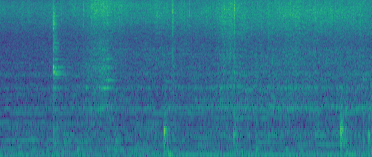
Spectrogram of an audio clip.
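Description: Onion frying with ginger garlic paste in a pan for an oats and vegetable soup, a steady loud sizzle with occasional stirring scrapes and clinks of a spoon against the pan.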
